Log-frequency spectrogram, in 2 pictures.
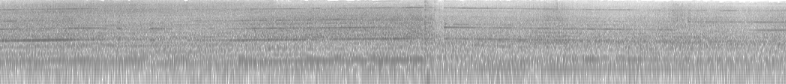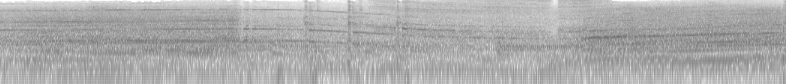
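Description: A racing car engine roars at high revs, its pitch climbing and dropping with each gear change.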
